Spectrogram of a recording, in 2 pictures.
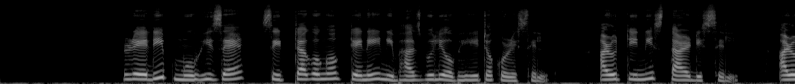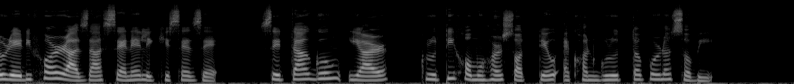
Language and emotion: Assamese, neutral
